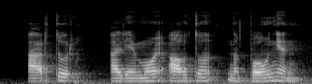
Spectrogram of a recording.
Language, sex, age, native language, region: Slovenian, female, 30-49, Slovenian, Savinja region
